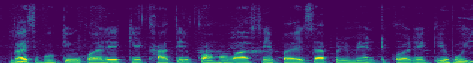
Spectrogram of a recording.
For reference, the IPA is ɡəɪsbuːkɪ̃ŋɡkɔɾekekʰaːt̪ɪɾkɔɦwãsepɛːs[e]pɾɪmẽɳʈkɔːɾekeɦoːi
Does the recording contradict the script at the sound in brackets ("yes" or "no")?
yes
